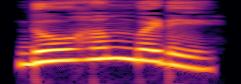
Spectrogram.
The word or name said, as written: ದೋಹಂಬಡೆ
